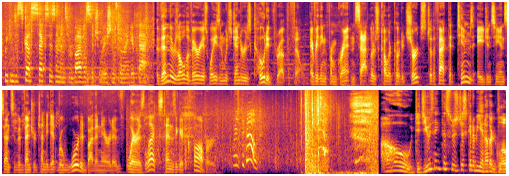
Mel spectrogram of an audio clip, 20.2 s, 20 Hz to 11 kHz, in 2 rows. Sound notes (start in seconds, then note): 16.1 goat leg thuds against window; 17.0 Lex gasps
